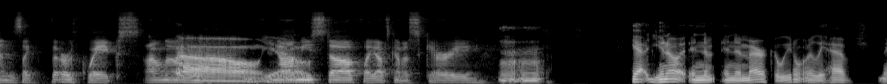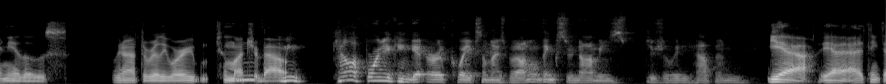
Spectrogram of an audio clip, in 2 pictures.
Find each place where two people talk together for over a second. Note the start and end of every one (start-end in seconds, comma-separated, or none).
1.8-3.1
